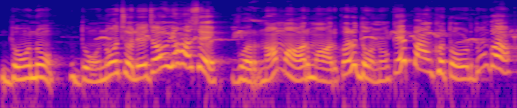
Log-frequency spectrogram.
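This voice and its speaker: A woman voicing a gruff, ageing father crow who thieves, curt and instructing, in a children's cartoon story. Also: medium pitch, sing-song, takes it slowly, a little mellow. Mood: threatening.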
